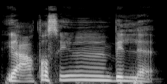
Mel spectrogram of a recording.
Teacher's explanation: فتخفى أي الميم مع بقاء غنتها إذا وقعت قبل الباء الموحدة، نحو يعتصم بالله، ويسمى إخفاء شفويا أو شفويا، فهذا هو الأول.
